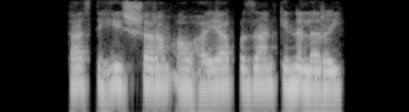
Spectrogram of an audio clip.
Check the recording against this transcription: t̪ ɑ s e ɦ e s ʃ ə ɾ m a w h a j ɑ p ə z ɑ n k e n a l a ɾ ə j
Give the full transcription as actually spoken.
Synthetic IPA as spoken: t̪ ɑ s e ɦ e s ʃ a ɾ m a w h a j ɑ p ə z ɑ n k e n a l a ɾ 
